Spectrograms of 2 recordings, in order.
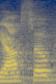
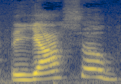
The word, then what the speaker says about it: Yasso: The Yasso bars are better. The Yasso bars, I believe, were made Y-A-S-S-O, by the way. I think that's how you say it, Yasso. Let me know if I'm wrong.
